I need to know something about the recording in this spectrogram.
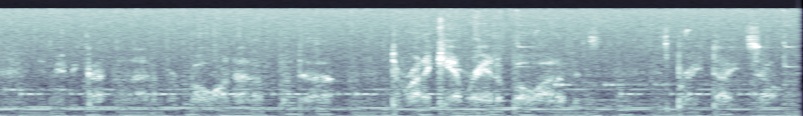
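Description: Hushed, whispered talk over soft background music with steady held notes.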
